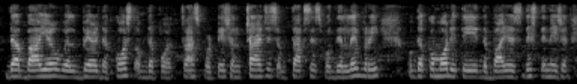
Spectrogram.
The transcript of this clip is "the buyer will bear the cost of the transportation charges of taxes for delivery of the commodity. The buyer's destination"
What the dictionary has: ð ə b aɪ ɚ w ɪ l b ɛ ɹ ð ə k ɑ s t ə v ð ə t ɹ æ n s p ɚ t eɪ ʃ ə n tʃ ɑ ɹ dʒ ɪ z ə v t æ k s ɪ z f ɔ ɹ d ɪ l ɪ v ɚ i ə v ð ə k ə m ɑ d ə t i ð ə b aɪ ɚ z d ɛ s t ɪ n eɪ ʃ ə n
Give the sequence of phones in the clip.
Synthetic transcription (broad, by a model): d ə b aɪ ɚ w ɪ l b ɛ ɹ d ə k ɑ s t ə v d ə t ɹ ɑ n s p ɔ t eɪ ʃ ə n tʃ ɑ ɹ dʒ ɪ s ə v t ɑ k s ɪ s f ɔ ɹ d ɪ l ɪ v ɚ i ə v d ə k ə m ɑ d ə t i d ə b aɪ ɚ s d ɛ s t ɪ n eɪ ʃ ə n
